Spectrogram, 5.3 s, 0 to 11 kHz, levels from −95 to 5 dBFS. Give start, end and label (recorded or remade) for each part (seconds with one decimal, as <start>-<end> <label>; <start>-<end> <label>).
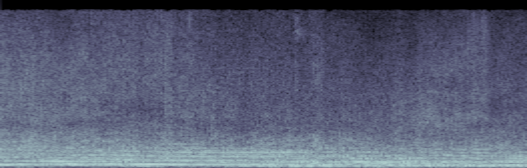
0.0-1.2 remade; 1.2-1.8 recorded; 1.8-2.6 remade; 2.6-3.2 recorded; 3.2-5.3 remade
